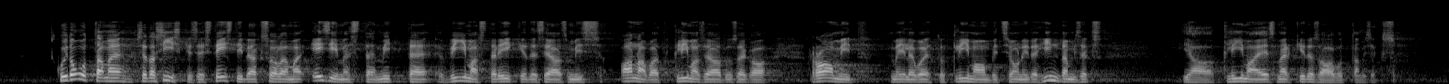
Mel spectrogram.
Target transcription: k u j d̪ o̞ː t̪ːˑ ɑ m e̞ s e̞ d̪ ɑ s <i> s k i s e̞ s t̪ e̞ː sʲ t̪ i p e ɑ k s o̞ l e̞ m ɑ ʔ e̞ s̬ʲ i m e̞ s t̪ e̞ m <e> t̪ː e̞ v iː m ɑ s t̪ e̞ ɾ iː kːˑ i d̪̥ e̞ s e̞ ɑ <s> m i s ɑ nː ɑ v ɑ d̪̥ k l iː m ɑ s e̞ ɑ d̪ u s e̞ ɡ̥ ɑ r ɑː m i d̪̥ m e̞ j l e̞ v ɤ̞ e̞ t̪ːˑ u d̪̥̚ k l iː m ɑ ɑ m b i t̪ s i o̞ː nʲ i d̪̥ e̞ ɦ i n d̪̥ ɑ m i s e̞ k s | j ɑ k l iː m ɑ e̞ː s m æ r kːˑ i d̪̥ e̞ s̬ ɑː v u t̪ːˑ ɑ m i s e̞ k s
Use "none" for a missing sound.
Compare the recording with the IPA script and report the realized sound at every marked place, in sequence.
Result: iː, i, s

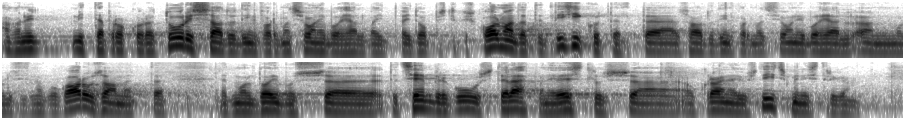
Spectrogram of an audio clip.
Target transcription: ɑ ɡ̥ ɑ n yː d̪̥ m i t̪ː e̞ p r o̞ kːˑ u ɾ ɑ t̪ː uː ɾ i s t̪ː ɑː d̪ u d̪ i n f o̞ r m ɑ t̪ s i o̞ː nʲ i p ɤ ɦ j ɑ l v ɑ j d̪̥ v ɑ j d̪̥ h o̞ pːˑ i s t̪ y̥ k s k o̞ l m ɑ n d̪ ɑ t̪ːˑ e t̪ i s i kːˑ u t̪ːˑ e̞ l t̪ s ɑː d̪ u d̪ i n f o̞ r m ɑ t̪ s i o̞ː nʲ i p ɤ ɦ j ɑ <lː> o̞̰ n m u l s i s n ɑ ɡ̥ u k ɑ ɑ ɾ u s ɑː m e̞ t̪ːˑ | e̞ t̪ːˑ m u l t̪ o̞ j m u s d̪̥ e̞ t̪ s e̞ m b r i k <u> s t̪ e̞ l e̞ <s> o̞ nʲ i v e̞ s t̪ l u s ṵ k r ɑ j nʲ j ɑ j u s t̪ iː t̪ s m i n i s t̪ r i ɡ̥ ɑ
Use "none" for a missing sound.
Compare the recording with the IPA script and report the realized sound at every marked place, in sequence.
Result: l, uː, f

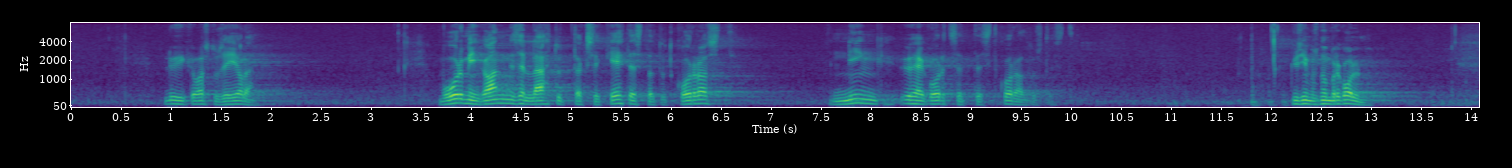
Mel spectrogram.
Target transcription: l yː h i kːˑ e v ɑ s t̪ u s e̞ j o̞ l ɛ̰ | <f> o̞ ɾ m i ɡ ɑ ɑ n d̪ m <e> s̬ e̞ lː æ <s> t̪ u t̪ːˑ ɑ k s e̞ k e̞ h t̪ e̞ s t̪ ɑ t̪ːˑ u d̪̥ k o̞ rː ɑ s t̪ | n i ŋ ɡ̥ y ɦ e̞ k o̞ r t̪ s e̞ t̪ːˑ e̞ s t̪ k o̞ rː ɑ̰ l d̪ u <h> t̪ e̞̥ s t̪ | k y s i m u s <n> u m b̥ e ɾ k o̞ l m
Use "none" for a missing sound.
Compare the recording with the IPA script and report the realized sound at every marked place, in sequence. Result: v, i, h, s, n

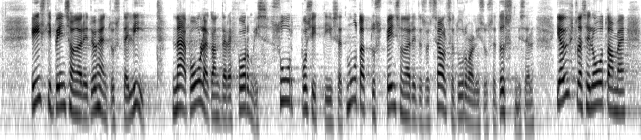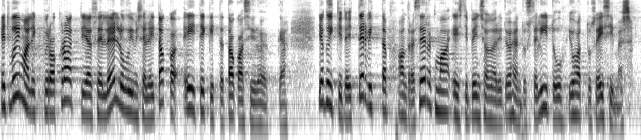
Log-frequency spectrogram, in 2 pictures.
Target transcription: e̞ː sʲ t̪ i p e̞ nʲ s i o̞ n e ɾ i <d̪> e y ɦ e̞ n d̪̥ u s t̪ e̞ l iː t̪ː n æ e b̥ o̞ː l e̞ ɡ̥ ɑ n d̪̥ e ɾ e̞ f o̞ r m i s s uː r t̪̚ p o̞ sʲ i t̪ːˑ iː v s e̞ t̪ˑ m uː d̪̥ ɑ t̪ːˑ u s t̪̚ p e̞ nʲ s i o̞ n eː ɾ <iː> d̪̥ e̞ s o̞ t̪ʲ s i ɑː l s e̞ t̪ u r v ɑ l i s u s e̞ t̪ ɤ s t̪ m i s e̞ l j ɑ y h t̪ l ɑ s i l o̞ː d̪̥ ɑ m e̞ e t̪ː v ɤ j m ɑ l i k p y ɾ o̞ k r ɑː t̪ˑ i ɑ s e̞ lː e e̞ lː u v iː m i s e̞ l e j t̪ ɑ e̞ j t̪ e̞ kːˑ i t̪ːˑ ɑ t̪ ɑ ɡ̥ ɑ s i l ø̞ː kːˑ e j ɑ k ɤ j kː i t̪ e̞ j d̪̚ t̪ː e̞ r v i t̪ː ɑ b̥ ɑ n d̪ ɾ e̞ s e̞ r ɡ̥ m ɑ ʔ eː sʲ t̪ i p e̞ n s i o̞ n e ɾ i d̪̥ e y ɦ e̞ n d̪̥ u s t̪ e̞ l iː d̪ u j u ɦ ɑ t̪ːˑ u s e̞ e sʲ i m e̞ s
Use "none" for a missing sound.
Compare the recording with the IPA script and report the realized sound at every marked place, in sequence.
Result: d̪, i

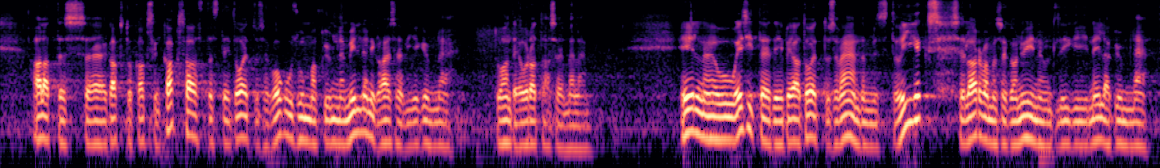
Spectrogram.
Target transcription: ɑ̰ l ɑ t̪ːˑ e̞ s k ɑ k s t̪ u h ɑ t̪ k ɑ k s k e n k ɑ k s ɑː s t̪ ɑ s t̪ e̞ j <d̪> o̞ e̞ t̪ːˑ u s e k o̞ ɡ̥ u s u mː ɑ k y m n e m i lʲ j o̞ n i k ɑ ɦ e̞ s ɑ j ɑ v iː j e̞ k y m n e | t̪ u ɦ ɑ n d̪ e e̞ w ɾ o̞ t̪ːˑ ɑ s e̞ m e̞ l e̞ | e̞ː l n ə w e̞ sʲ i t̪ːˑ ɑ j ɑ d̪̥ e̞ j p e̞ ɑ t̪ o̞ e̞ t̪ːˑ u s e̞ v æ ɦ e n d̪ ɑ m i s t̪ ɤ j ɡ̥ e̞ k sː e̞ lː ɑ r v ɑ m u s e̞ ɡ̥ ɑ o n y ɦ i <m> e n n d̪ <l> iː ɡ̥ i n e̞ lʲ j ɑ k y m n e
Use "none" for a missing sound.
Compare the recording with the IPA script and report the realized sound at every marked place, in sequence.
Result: t̪, n, l

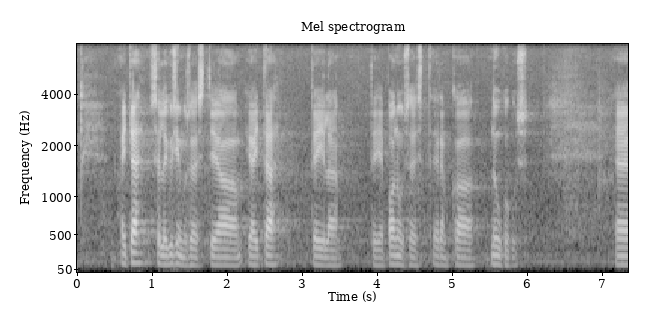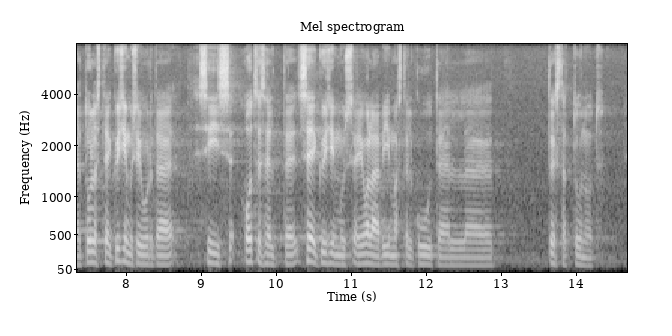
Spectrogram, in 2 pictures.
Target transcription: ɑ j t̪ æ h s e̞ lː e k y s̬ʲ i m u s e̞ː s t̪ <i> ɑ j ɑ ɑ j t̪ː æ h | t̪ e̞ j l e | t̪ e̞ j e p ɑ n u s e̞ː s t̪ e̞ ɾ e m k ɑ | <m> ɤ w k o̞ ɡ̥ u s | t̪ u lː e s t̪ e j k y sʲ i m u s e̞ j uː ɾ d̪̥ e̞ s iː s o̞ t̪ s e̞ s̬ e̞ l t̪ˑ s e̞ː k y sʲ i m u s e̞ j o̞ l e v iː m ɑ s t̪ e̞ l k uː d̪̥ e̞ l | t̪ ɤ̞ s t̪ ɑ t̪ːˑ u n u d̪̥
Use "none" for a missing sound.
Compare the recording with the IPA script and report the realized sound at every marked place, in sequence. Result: j, n

